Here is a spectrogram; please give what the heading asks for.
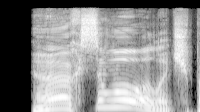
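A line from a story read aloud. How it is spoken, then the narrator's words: Embarrassed shout. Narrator (Russian): прокричал я, чувствуя себя идиотом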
